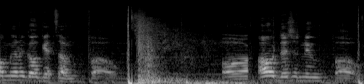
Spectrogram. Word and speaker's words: pho: someone says oh I'm gonna go get some pho oh there's a new pho restaurant down the street because it's not pho I didn't faux fur as in the word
